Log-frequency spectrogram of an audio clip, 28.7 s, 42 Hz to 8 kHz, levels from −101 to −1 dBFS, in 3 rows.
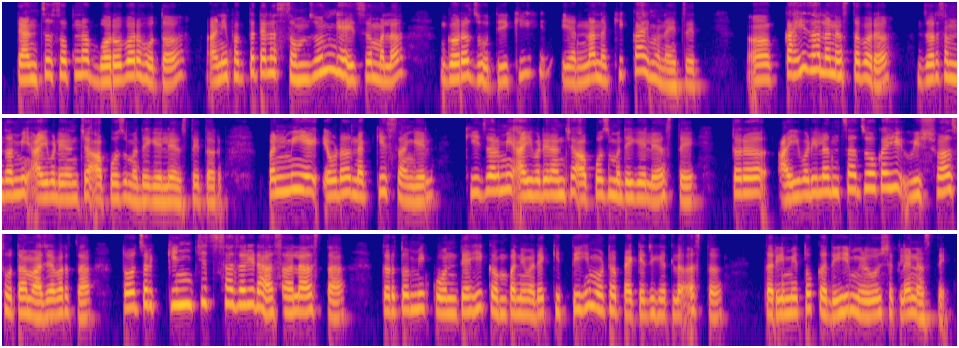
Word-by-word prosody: त्यांचं 220 +4 +2
स्वप्न 270 +1 0
बरोबर 210 +6 +5
होतं 185 0 -1 0.3
आणि 215 +5 +2
फक्त 245 +2 -1
त्याला 285 0 +2
समजून 260 +5 0
घ्यायचं 240 -6 +2
मला 215 +3 0 0.5
गरज 225 +1 +4
होती 200 -1 -3
की 270 +2 -9 0.3
यांना 195 +3 -1
नक्की 220 +3 -5
काय 320 0 +2
म्हणायचेत. 170 -7 -4 0.5
अ, 215 +1 +2 0.2
काही 275 +6 +3
झालं 335 -4 +3
नसतं 255 -1 +1
बरं 195 -3 +2 0.4
जर 220 +1 +2
समजा, 225 -3 0
मी 235 +2 -1
आई-वडिलांच्या 190 +1 0
अपोझमध्ये 180 -2 -2
गेले 165 0 +1
असते 155 +2 -5
तर. 160 - -3 0.5
पण 230 +2 +2
मी 285 +1 +3 0.2
एवढं 230 +3 +2
नक्कीच 210 +4 -2
सांगेल 170 0 -1 0.3
की 250 0 -5
जर 265 +1 +4
मी 285 +1 0
आई-वडिलांच्या 225 +2 +2
आपोझमध्ये 205 0 +1
गेले 190 -3 0
असते, 175 -2 -2 0.4
तर 235 - +3
अ, - - 0 0.2
आई-वडिलांचा 245 +7 +1
जो 300 0 +4
काही 310 0 +2
विश्वास 250 +6 0
होता 205 -2 +2
माझ्यावरचा 185 0 +1 0.3
तो 255 +1 +6
जर 300 - +4 0.2
किंचितसा 300 +2 +2
जरी 295 +1 +4
ढासळला 210 -6 +2
आला 215 0 +4
असता, 185 -7 -3 0.4
तर 215 - +2
तो 230 - +3
मी 240 +2 0
कोणत्याही 210 +3 +1
कंपनीमध्ये, 195 -2 0
कितीही 230 +4 -3
मोठं 235 -5 +1
पॅकेज 185 +1 -1
घेतलं 185 -1 -3
असतं, 215 -6 -4 0.5
तरी 190 0 +3
मी 200 +1 +2
तो 245 - +2
कधीही 195 +2 +2
मिळवू 185 -4 +1
शकले 190 -1 -2
नसते. 165 -4 -3
215 Hz, 155 wpm, -24 LUFS, 190-255 Hz, 0.5 s, तो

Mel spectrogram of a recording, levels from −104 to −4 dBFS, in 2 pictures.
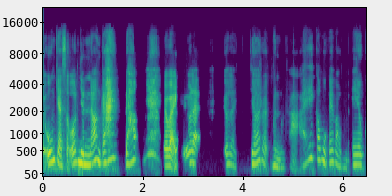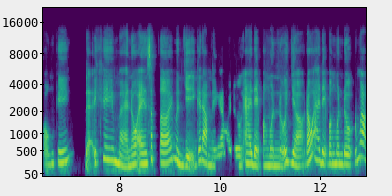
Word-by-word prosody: uống 295 - +4
trà 255 - +2
sữa 225 - -1
nhìn 215 -5 +6
nó 265 +7 +3
cái, 240 +2 +1 0.4
đó. 240 +7 0 0.5
Và 180 - +3
bạn - - +6
kiểu 460 0 -2
là - - +3 0.6
kiểu 210 - -6
là 205 -3 -8 0.3
"Chết 230 +5 -2
rồi! 250 - -8
Mình 175 -4 -6 0.2
phải 320 +5 -8
có 290 - -2
một 255 -5 -3
cái 255 +1 -3
vòng 200 -9 -10 0.2
eo 205 -1 -3
con 220 +2 -6
kiến 245 +5 0 0.3
để - - -2
khi 295 -3 0
mà 200 -10 +2
Noel 220 +4 +3
sắp 305 +6 0
tới 240 +5 +2
mình 255 -11 +1
diện 185 -2 0
cái 270 - +1
đầm 225 -8 +2
này 180 -1 -5
ra 220 - -1
ngoài 265 0 -8
đường 185 0 0
ai 225 -1 +2
đẹp 185 -4 +2
bằng 185 0 -3
mình 180 -1 -1
nữa 175 - 0
giờ, 180 -6 +1
đâu 260 - +5
có - - +3
ai 280 -1 0
đẹp 240 - +2
bằng 220 0 0
mình 215 -1 0
được" 205 -2 0
đúng 260 - -4
hông? 345 -5 +3
225 Hz, 245 wpm, -24 LUFS, 195-265 Hz, 0.6 s, nhìn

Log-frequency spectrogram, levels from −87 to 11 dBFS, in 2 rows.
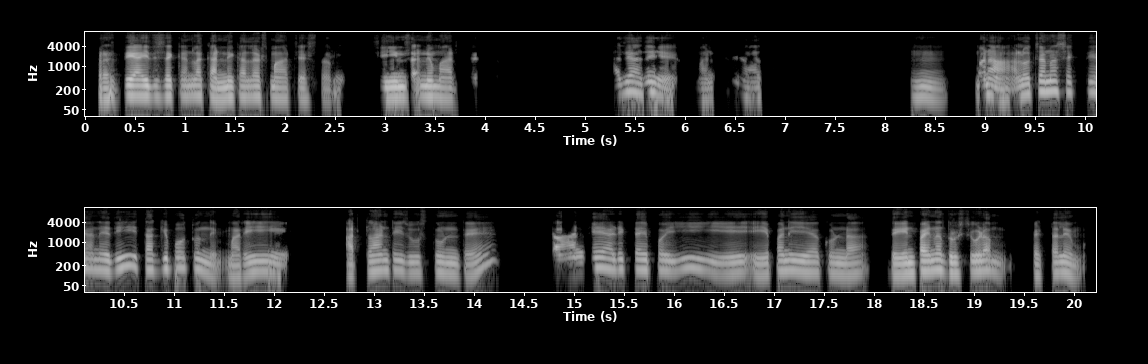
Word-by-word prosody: ప్రతి 115 +4 +4
5 125 -1 +4
సెకండ్లకి 130 0 +1
అన్ని 115 +2 +4
కలర్స్ 125 0 0
మార్చేస్తారు. 110 -1 -6 0.4
సీన్స్ 120 0 +5
అన్ని 125 0 +4
మార్చేస్తారు. 115 -3 -6 1.4
అదే 155 +6 -1
అదే. 170 +2 +1 0.4
మంచిది 110 +12 -14
కాదు. 115 0 -10 1.5
హ్మ్. 120 -2 -2 0.4
మన - - +2 0.2
ఆలోచన 145 +8 +3 0.2
శక్తి 170 0 -7
అనేది 150 +2 0 0.2
తగ్గిపోతుంది. 155 -4 -2 0.2
మరి 110 +5 -1 1.0
అట్లాంటివి 140 +1 -1
చూస్తుంటే 120 -3 -3 0.8
దానికే 120 +10 -1
అడిక్ట్ 155 0 -4
అయిపోయి. 150 +2 -2 0.4
ఏ - - 0 0.2
ఏ - - -2 0.2
పని 140 +1 +1
చేయకుండా 120 -3 -2 0.4
దేని 115 +2 +5
పైన 140 +2 +7
దృష్టి 120 +1 0
కూడా 140 - +3 0.4
పెట్టలేము. 120 -1 -2
125 Hz, 100 wpm, -23 LUFS, 115-145 Hz, 1.5 s, పైన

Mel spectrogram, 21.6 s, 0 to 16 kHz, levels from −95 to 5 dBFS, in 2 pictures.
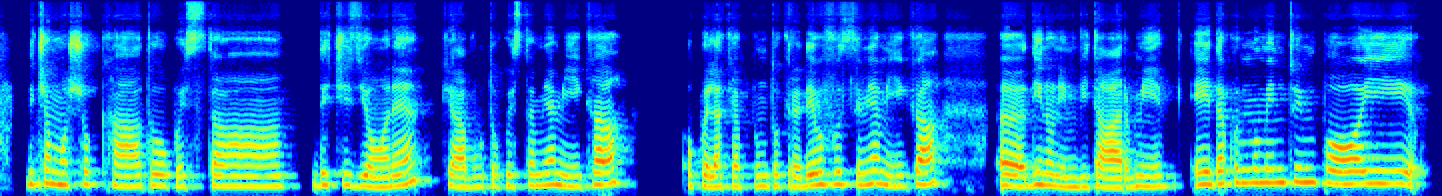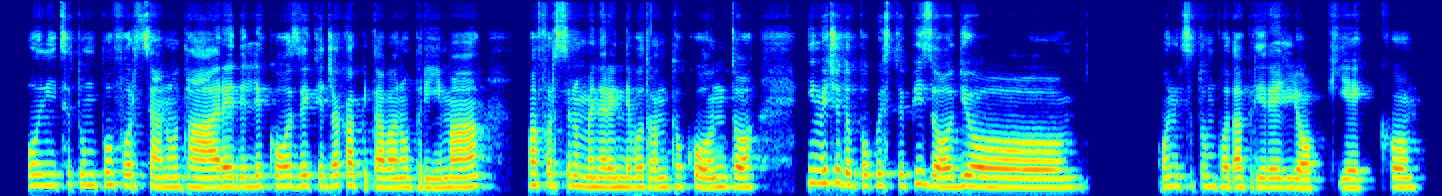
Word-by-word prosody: diciamo 230 -1 +1
scioccato 210 -3 -1
questa 195 0 -2 0.2
decisione 215 +5 -1
che 205 - -4
ha - - +3
avuto 185 +2 -4
questa 200 +1 -5
mia 210 +2 0
amica, 220 +3 +2 0.4
o - - -3
quella 195 -2 +1
che 190 0 -5
appunto 195 +2 -5
credevo 200 +2 +2
fosse 230 -1 -2
mia 230 +3 +1
amica, 225 +2 +2 0.4
ehm, 205 -3 +5
di 220 +4 +1
non 210 -2 0
invitarmi. 185 +1 0
E 230 +2 +2
da 240 - +2
quel 255 +2 -2
momento 260 +1 +1
in 265 0 +3
poi, 240 -1 +3 0.5
ho 205 - -1
iniziato 210 +1 -6
un 210 0 -3
po' 225 +1 -2
forse 200 -2 -3
a - - +1
notare 180 0 +3
delle 180 +2 -3
cose 190 0 0
che 190 -1 -7
già 195 +2 0
capitavano 175 -4 +1
prima, 175 +1 +1 0.4
ma 215 - +4
forse 210 -1 -4
non 195 - -1
me 175 - +1
ne 175 - +2
rendevo 175 0 +1
tanto 175 +1 -3
conto. 180 0 +1 0.3
Invece 250 0 0
dopo 210 -3 -2
questo 210 0 -5
episodio, 195 -3 +2
ho 170 0 0
iniziato 185 0 -8
un 190 - -5
po' 185 - -5
ad 180 - 0
aprire 170 -1 0
gli 170 - -4
occhi, 155 +1 -1
ecco. 170 +2 -2
195 Hz, 170 wpm, -25 LUFS, 180-215 Hz, 0.5 s, ehm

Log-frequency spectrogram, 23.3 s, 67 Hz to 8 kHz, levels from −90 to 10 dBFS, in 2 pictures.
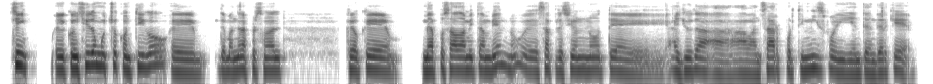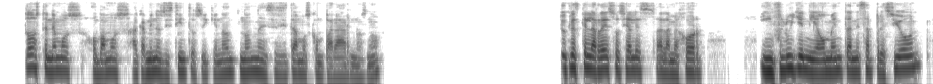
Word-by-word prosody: Sí, 185 -5 +7 0.3
eh, 160 -1 +5
coincido 190 +6 +7
mucho 190 0 +3
contigo. 175 +3 +1
Eh, 135 -3 +1 0.3
de 145 -2 -3
manera 145 +2 +2
personal 150 0 -1 0.8
creo 155 -2 +1
que 155 -1 +1 0.4
me 145 0 +5
ha 145 - +3
pasado 155 0 +1
a - - +2
mí 155 - +3
también, 155 +6 0
¿no? 170 +3 -4
Esa 145 +1 -3
presión 150 +1 -1
no 150 -1 -2
te 130 - -6
ayuda 145 +1 -1
a 125 0 -6
avanzar 125 +4 -2
por 145 -2 -5
ti 150 - -5
mismo 155 0 0
y 130 -2 0
entender 130 +1 -2
que 140 -5 -5 0.5
todos 175 -1 -2
tenemos 145 -1 -2
o 125 - -5
vamos 130 +1 -4
a 125 - -8
caminos 130 +3 0
distintos 130 +2 -5
y 120 - -8
que 120 -1 -10
no 130 +2 -4
no 135 0 -1
necesitamos 120 -3 -5
compararnos, 100 -3 -8
¿no? 110 +7 -8 2.2
¿Tú 165 - 0
crees 170 -1 +2
que 175 - +3
las 155 -3 +5
redes 155 0 +3
sociales 145 -1 -2
a - - -2
la 125 - -1
mejor 130 +1 -1 0.7
influyen 155 +2 +6
y 135 - +6
aumentan 140 +2 +2
esa 150 0 -3
presión 160 - 0
145 Hz, 150 wpm, -23 LUFS, 130-155 Hz, 2.2 s, Sí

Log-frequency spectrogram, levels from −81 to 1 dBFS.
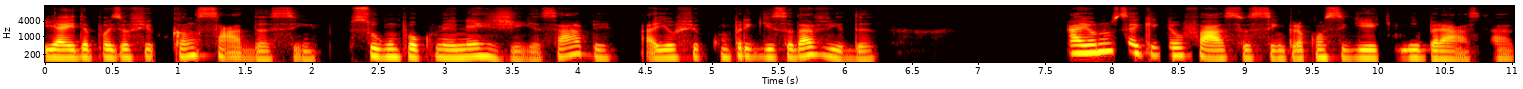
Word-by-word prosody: E 160 - +4
aí, 155 0 +7
depois 160 -1 +1
eu 160 - +2
fico 165 +1 -7
cansada, 170 - -2
assim, 135 0 -8 0.2
suga 170 -3 0
um 165 - +1
pouco 165 0 +1
minha 155 - +1
energia, 155 -4 -1
sabe. 170 -4 -3 0.2
Aí 150 - +1
eu 155 - +2
fico 165 +1 -7
com 165 - -7
preguiça 165 -1 -2
da 175 +4 +5
vida. 145 -6 -5 1.4
Ai, 235 0 +8
eu 240 - +8
não 270 +2 +5
sei 260 -4 +3
o - - -5
que 195 -3 -6
que 190 - -9
eu 185 - +2
faço, 150 -4 +4
assim, 150 -1 -4
para 145 0 -1
conseguir 155 0 -1
equilibrar, 150 -2 -1
sabe. 75 - -11
160 Hz, 185 wpm, -26 LUFS, 150-175 Hz, 1.4 s, Ai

